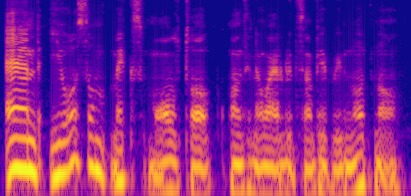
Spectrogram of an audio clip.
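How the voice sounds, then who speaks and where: A man's voice: low voice, big pitch swings, a little fast, warm tone, slightly rough, no echo. A young man from Uganda, talking casually to camera in a loose vlog full of "you know" fillers. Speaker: vlogger. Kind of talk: casual solo vlog monologue.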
